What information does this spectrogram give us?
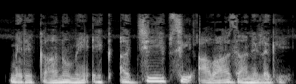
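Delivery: ordinary delivery, nothing marked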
